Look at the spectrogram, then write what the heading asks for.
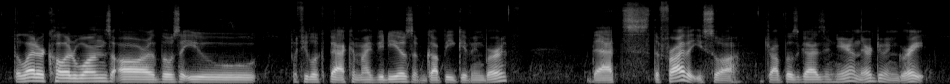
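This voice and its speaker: Using an ordinary speaking voice, a man speaks at a medium pitch and moderate pace with ordinary pitch variation. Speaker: fish-keeping youtuber. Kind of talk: casual video update. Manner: relaxed.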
